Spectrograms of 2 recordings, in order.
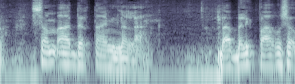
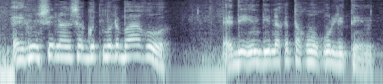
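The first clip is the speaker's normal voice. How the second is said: higher, playful and insistent; playful pleading; 6 semitones higher than usual. Acted. Suitor pressing the woman for her answer, playful and higher. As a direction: coax her into saying yes.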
